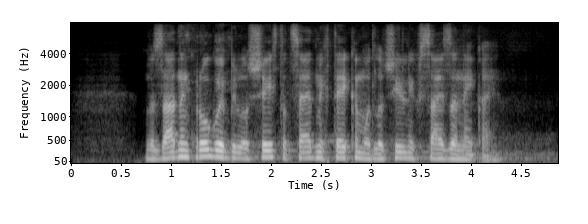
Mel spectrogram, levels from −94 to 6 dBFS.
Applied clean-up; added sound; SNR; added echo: neural separator model SepFormer DNS4.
